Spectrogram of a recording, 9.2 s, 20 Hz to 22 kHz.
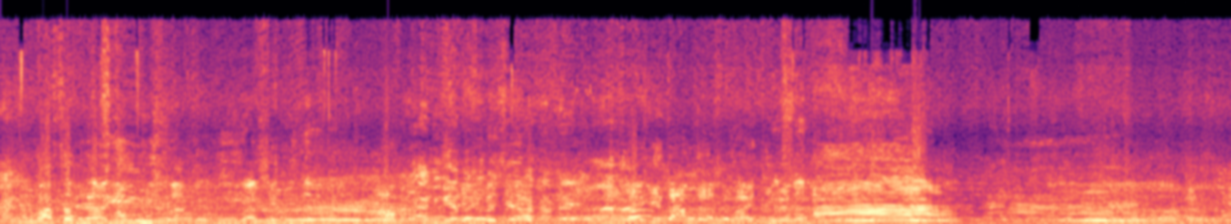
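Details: Cattle at a market where a Faridpur farmer buys very small bull and heifer calves, Bangladesh, 27 September 2025; one drawn-out harmonic moo near the seventh second rises over continuous crowd chatter and men's voices.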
